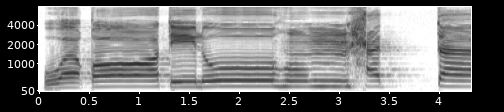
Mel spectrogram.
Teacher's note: क़ाफ़ को मोटा करेंगे, खड़ा ज़बर है।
